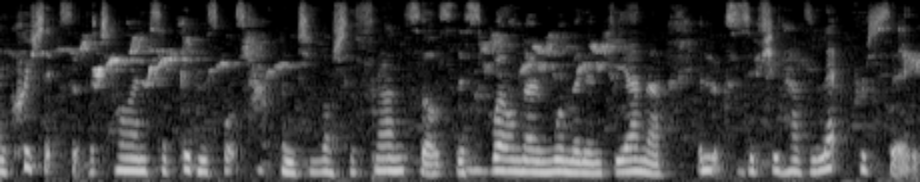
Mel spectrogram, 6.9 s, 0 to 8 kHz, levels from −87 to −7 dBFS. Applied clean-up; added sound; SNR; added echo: classical method log-MMSE.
